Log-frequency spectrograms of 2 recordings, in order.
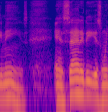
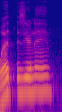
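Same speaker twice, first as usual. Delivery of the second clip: slow, high, drawn-out, deliberate delivery; 5 semitones higher than usual. Retelling how she asked the name again: slow, deliberate quoted question. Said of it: "And she said it slow".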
